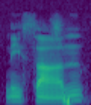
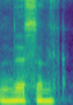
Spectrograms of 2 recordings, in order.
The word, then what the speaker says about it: Nissan: It's Nissan. Yeah. Uh but uh but yeah, for some reason it's just it's just pronounced Nissen. Even the commercials, I think. Yeah, even in the commercials, it's Nissen.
